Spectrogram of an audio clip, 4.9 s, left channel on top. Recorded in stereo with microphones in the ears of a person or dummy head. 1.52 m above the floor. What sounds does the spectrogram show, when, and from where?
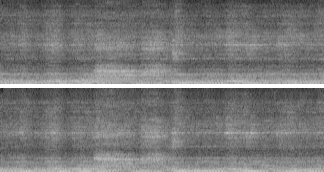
0.0 s running water: 55° right (ahead or behind), 0.7 m
1.4 s breathing: 65° right (ahead or behind), 1.2 m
